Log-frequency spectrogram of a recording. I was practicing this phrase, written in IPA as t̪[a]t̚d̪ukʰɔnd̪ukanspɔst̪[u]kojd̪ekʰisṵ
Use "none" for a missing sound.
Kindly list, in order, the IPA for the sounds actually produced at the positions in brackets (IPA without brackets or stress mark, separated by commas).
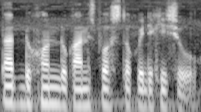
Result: a, ɔ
